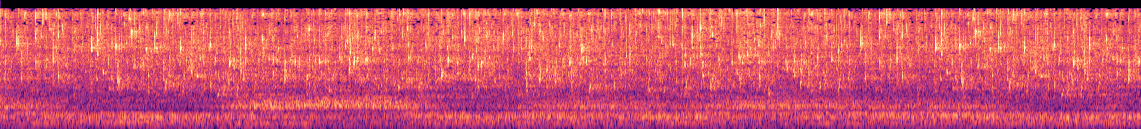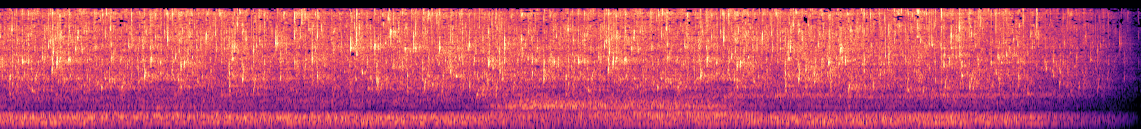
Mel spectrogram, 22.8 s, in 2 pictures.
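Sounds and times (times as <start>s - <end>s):
strong howling wind through cave tunnels: 0.0s - 11.1s, 16.2s - 19.6s
water dripping in a reverberant cave: 0.0s - 22.7s.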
